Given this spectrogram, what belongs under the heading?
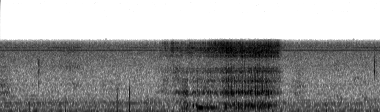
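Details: Snoring from a sleeping adult man, the stepfather: a loud, low rattling snore lasting about a second over steady room noise.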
